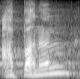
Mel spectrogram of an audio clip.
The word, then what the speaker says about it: 아빠: 히브리어 아빠는 우리 아빠와 똑같습니다. 히브리 아이들이 아빠를 부를 때 뭐라고 부릅니까? 아빠라고 부릅니다. 우리하고 똑같아요. 아빠 이렇게 부릅니다.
